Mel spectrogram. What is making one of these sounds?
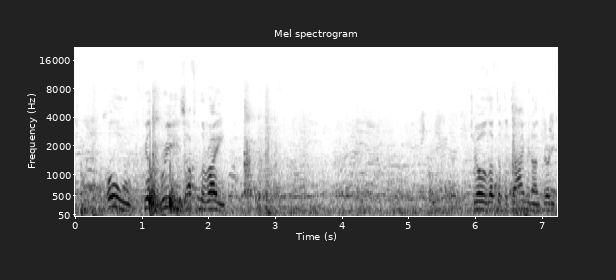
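A bowling ball rolls down a lane in a large echoing hall.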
